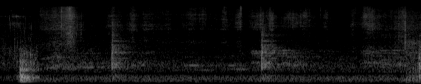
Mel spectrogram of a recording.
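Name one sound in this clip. Dry herbs patter softly onto sauce.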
